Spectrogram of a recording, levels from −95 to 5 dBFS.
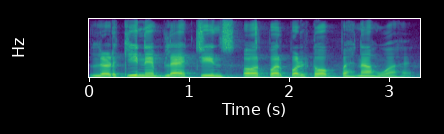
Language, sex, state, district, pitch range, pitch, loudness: Hindi, male, Jharkhand, Ranchi, 120-140 Hz, 125 Hz, -17 LUFS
